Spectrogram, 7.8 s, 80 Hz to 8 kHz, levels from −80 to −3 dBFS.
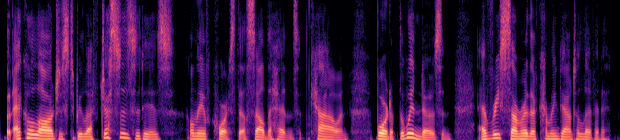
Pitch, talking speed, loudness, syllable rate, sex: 155 Hz, 270 wpm, -19 LUFS, 6.6 syllables/s, female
